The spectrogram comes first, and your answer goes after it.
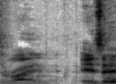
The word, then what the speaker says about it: Rian: They should have kept the same director, Rianne Johnson instead. Ryan. Rianne. I thought I thought that's how he pronounced his name. No, it's Ryan, I Is it? It is Ryan, but it's spelled like an idiot.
